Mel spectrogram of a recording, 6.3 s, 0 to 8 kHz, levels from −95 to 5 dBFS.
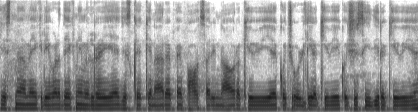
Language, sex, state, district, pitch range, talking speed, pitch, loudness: Hindi, male, Chhattisgarh, Korba, 95-100 Hz, 250 wpm, 100 Hz, -13 LUFS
